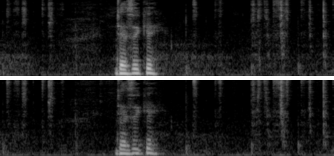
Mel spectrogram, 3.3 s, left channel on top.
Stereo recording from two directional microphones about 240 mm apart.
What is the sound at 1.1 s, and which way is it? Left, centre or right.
Speech, left.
